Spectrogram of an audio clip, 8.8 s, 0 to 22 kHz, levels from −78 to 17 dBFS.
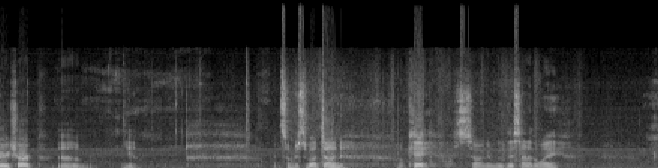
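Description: Distortion grips the loud peaks of this audio at 0.00–0.37 s, 3.77–4.55 s, 5.53–5.64 s and 6.14–6.26 s: hard clipping, with peaks overdriving a stage by about 4 to 9 dB and being sheared flat.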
